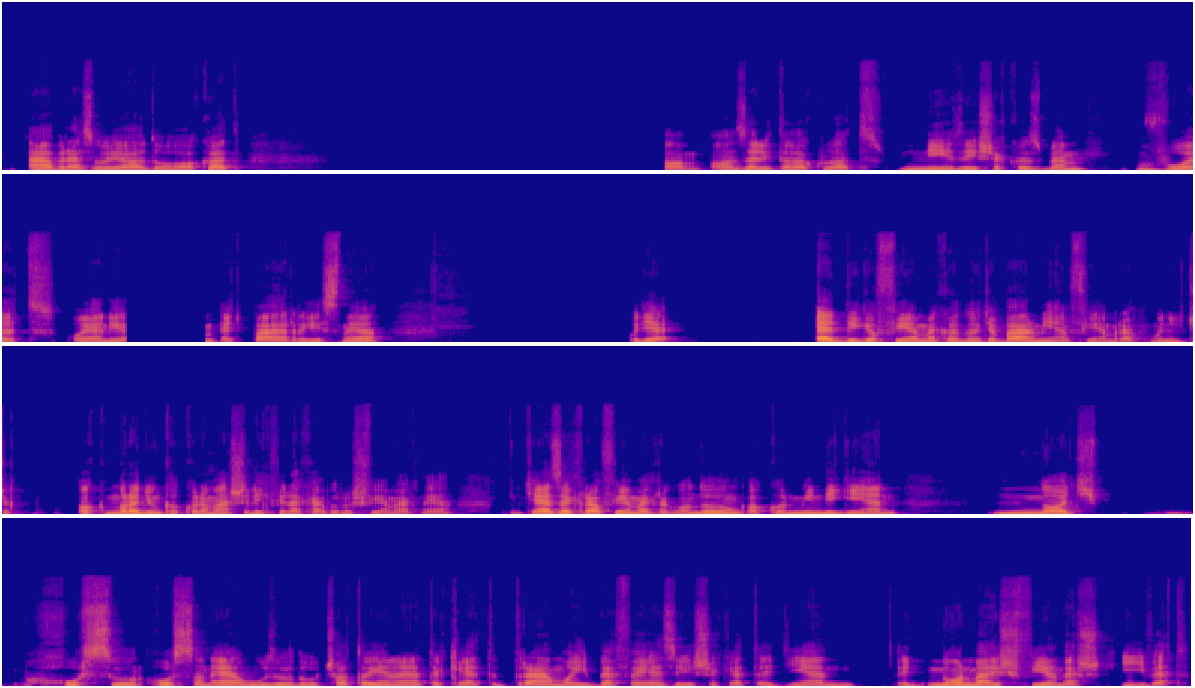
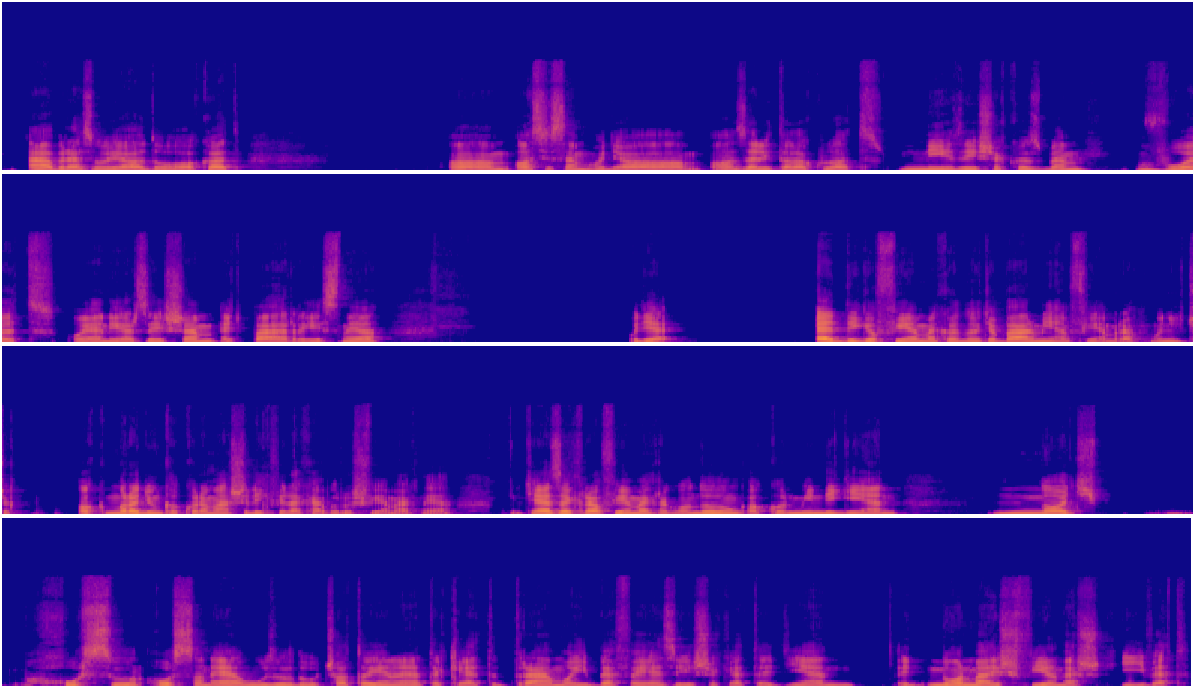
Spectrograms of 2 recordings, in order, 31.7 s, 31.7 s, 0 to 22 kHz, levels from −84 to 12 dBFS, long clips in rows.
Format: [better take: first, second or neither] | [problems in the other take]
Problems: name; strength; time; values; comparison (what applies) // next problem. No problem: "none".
second | audio cutting out; at 2.5 s for 2 s and at 9 s for 0.5 s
